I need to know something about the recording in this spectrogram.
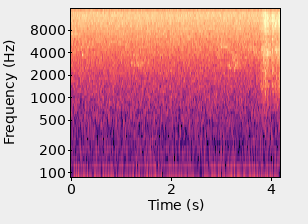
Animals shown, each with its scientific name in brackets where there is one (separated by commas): Ovenbird (Seiurus aurocapilla)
